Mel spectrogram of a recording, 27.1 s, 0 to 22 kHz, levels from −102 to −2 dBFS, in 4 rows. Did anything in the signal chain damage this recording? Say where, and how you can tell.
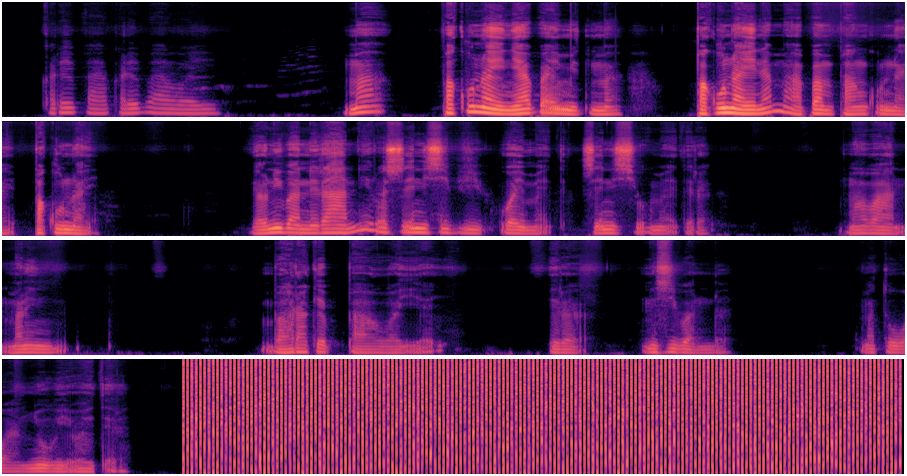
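Yes. From 21.67 s to the end, the speech gives way to very loud, chattering static. This is a compressed stream played as audio, a playback-stage fault. The static comes as 4 ms bursts of noise, each followed by silence, repeating 31.25 times a second. That rhythm fits AC-3 frames, consistent with a 192 kbps Dolby Digital stream, sent over a digital link. The receiver treated the coded data as ordinary samples instead of decoding it.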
